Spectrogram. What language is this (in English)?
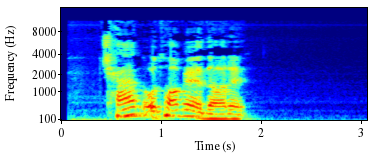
Persian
